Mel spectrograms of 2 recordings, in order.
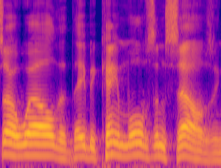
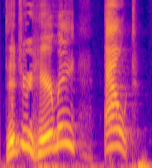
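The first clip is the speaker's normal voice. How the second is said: very high, loud furious yell; ordering out; 12 dB louder than usual. Acted. Narrator yelling the owl out of the bathroom. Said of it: "ordered the damn owl out".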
